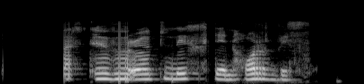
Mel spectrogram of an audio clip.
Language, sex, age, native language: Icelandic, female, 6, Icelandic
